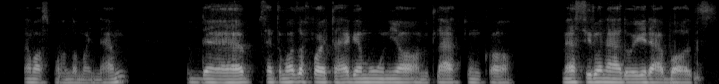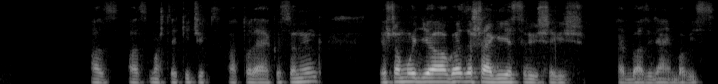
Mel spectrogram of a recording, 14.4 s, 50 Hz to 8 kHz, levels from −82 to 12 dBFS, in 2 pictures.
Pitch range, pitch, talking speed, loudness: 115-130 Hz, 125 Hz, 145 wpm, -28 LUFS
